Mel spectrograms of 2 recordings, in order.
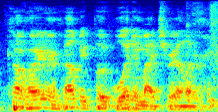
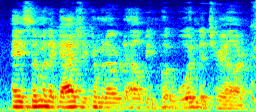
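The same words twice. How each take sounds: First: Much lower, suggestive "put wood in my trailer"; low come-on voice; sexy tone. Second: Said in the usual way. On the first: Shown as a demonstration. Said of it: "make it sound sexy by the tone of your voice". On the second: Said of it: "normal things you can say".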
